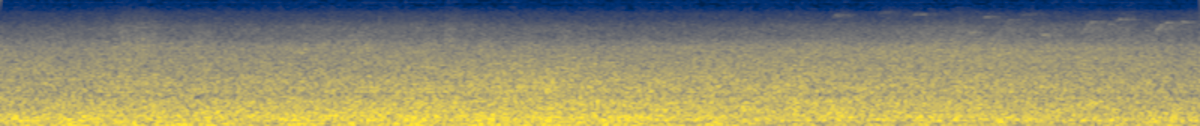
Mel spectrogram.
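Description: Steady wash of distant ocean surf, with a few faint high bird chirps in the second half.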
